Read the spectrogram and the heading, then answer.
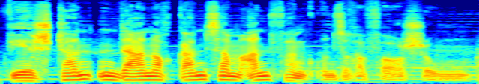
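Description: An actor playing an earnest, cautious male researcher in a German radio play, explaining things in a measured, emphatic way. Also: fairly low pitch, sing-song. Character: deep-voiced scholarly male ruin researcher, earnest and cautious.

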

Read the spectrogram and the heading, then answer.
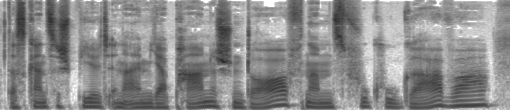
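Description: A man with a low voice speaks as a podcast co-host in a dry, close space. He talks conversationally about radio drama, explaining it in a scholarly manner. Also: normal speed, dry recording.

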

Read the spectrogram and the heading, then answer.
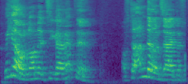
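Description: An actor playing an observant, deferential detective sergeant who reports facts in a German radio crime drama. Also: male voice, high-pitched, lively intonation, brisk, slightly rough, no echo.

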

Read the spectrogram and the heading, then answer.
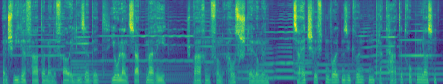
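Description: An actor playing a melancholy, estranged husband home from war, narrating a radio drama in a measured, reflective, wry way. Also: male voice, lowish voice, fairly even intonation, music in the background, lightly acted.

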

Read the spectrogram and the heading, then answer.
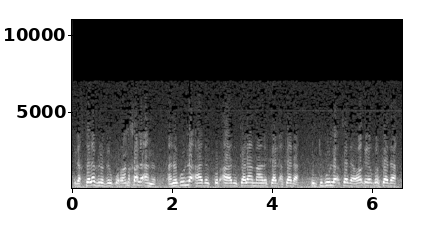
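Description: Fast, high-voiced man teaching religious texts. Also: steady tone. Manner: repeats phrases, restarts words, acts out quoted exchanges. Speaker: teacher explaining hadith. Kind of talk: spoken religious commentary. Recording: muffled recording with loud rumbling noise.

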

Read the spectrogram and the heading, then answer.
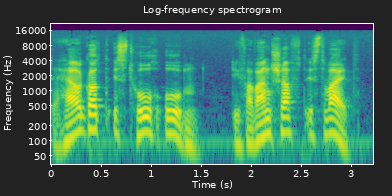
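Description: An actor as the sober narrator of a family chronicle, reading literary radio drama narration in a measured way. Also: male voice, mid-range voice, sing-song. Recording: music behind the narration. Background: music.

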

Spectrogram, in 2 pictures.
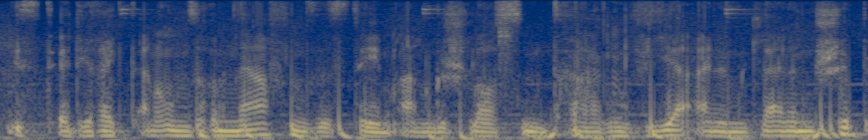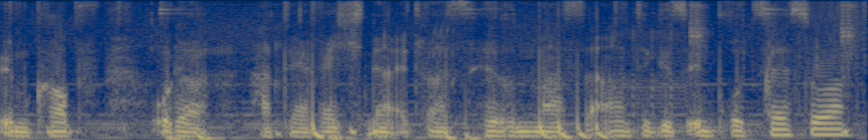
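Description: A man with a low voice narrates a scripted radio feature. His delivery is wry and rhetorical, and music runs clearly behind him. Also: fairly even intonation, moderate pace, few pauses.

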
